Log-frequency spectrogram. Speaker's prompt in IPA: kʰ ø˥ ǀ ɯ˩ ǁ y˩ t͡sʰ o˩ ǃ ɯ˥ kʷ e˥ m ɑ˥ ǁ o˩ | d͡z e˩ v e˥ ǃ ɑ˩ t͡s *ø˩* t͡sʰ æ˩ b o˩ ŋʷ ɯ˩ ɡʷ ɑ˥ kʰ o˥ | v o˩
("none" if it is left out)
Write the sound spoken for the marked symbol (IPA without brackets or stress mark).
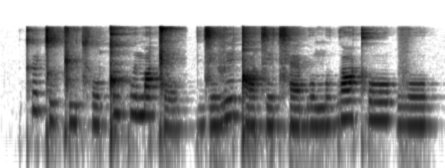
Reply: e˩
